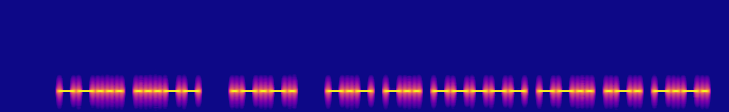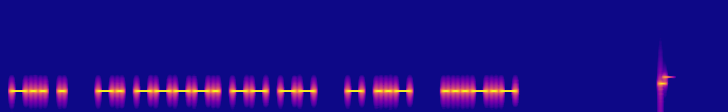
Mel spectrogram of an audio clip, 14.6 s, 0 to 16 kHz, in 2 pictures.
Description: Morse code, heard as a keyed tone, about 25 wpm, 700 Hz. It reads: 73 <AR> KD0ZRC DE N9MM TU <SK>
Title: Practice QSO - Exchange 4 - Ending - 25wpm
